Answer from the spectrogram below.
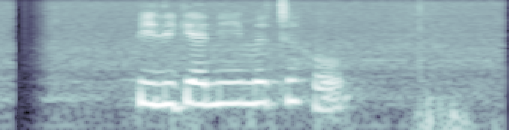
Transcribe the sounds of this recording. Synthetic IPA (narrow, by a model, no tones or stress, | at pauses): piliɡæniːməʈəho̰ː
